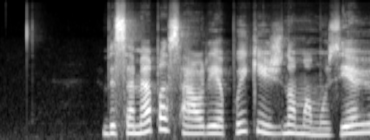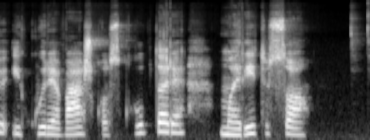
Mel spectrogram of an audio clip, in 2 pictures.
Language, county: Lithuanian, Panevėžys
